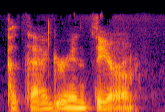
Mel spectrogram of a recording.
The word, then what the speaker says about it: Pythagorean theorem: You got the Pythagoras theorem. Am I saying that right? I can't pronounce words. Why do I podcast? – Pythagorean theorem.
